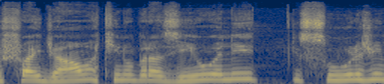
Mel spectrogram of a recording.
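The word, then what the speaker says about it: 摔跤: as pessoas falarem mais Shuaijiao, porque Shuai, os dois jeitos estão certos, Shuai, mas é que Shuai é a pronúncia com o sotaque lá de Taiwan, de Hong Kong, enquanto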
